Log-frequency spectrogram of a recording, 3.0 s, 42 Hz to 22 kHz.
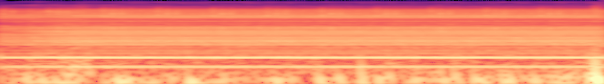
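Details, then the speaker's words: Tesla Model 3 drive unit with a V3 OpenInverter board, resolver and motor temperature sensor connected, powered at 12 volts. A faint, steady whir with no rattle as the oil pump turns normally at low speed. "And you should hear in the background, I hope you can anyway, the oil pump turning at a low speed."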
